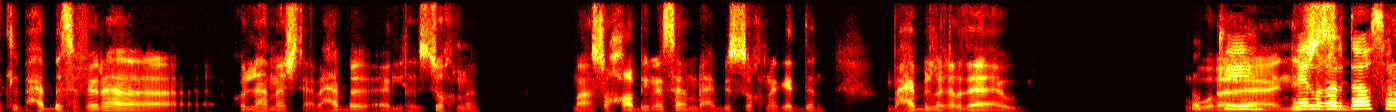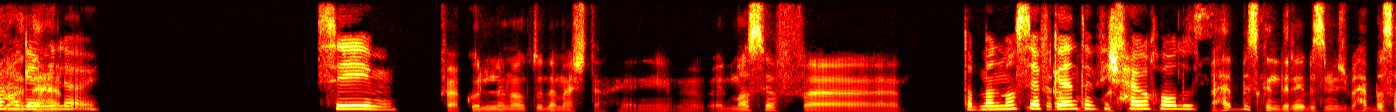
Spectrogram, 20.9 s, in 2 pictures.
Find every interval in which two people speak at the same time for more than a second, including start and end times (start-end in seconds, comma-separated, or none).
8.9-11.0, 18.2-19.6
